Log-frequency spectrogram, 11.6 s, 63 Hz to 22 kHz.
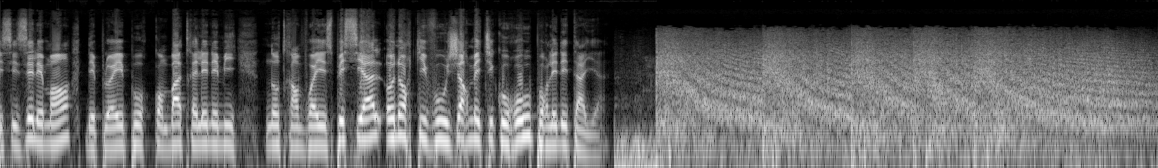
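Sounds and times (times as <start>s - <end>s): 
speech: 0.0s - 6.2s
heavy booming blasts: 6.1s - 11.5s
heavy and light weapons gunfire during army fighting in North Kivu: 6.4s - 11.5s.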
